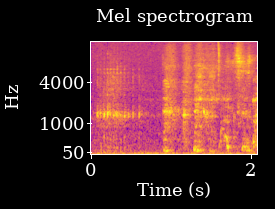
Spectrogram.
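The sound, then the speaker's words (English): A person mimics snoring with a few rough, rhythmic breathy snorts, starting after a quiet moment and repeating about four times in quick succession. “I snore when I sleep.”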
